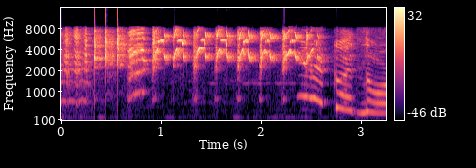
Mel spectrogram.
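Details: Black lory, an adopted five-year-old female kept in a cage, giving a run of nasal, squeaky notes about every quarter second, then lower drawn-out whining calls, with a woman's soft voice nearby.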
